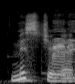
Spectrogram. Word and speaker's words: mischievous: Yeah, that's what mischievous is. I like it. Great. You overpronounced the chi. Mischievous.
